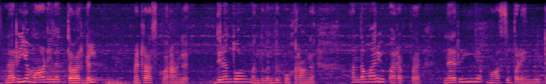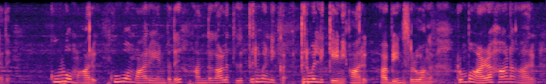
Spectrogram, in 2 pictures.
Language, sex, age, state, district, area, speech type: Tamil, female, 18-30, Tamil Nadu, Mayiladuthurai, rural, spontaneous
